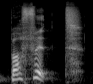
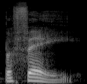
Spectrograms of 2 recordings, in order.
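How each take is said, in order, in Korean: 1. 이 단어는 분명한 T 소리로 끝나요. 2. 이 단어는 T 소리 없이 끝나요. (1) "이렇게 뒤에 T까지 발음을 했을 때는요" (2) "뒤에 T 발음하지 않습니다"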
